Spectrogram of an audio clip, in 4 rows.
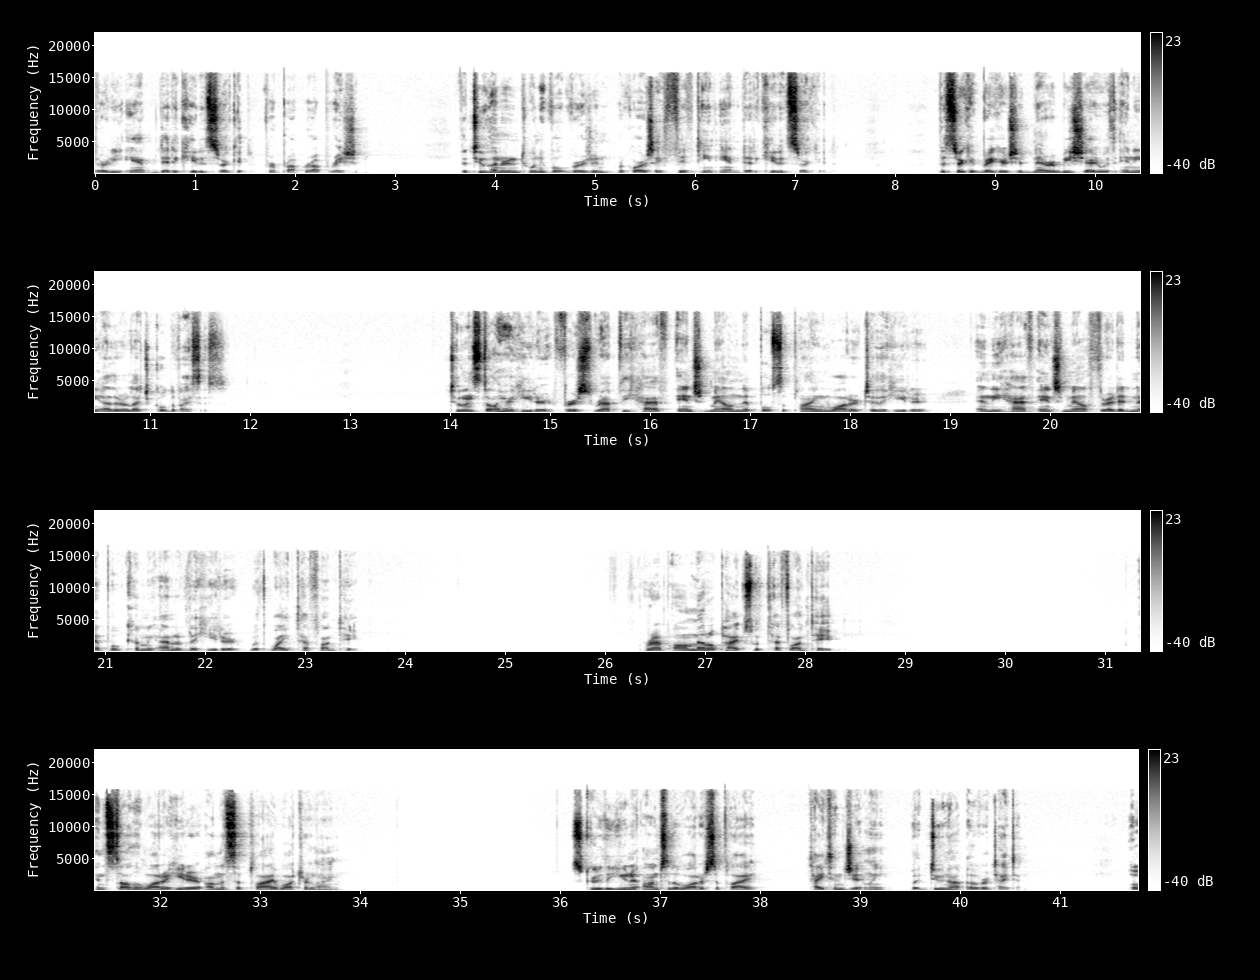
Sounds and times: Speech: 0:00.0 - 0:02.8, 0:03.6 - 0:07.5, 0:08.4 - 0:11.8, 0:14.0 - 0:23.7, 0:26.3 - 0:28.5, 0:31.3 - 0:33.9, 0:36.1 - 0:40.8.

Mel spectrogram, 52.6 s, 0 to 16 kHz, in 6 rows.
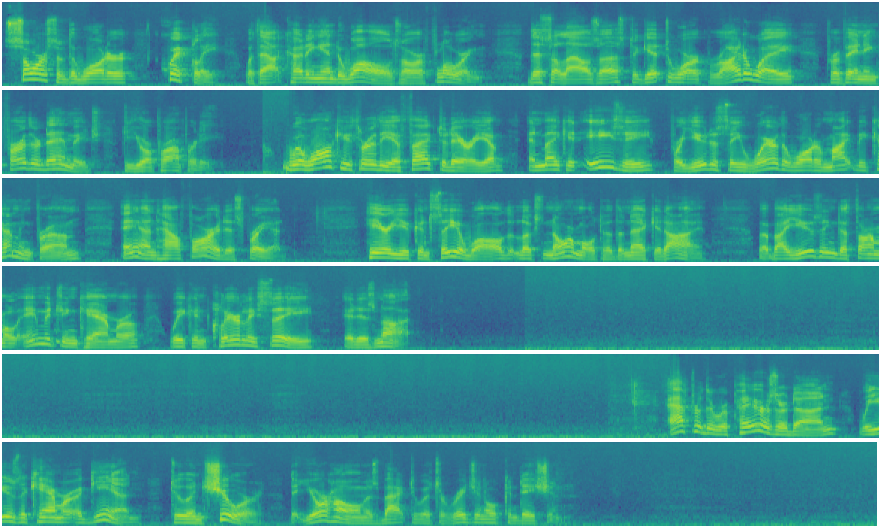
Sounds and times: Speech: 0:00.0 - 0:20.4, 0:21.2 - 0:30.5, 0:41.7 - 0:49.6.

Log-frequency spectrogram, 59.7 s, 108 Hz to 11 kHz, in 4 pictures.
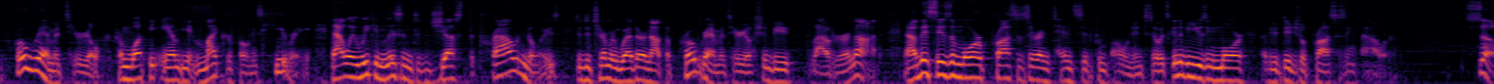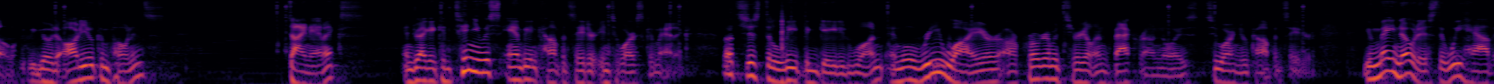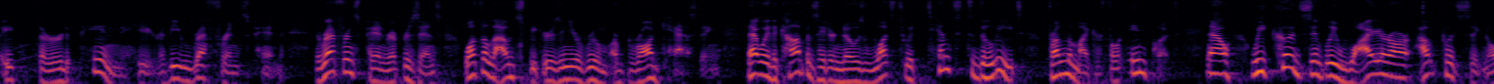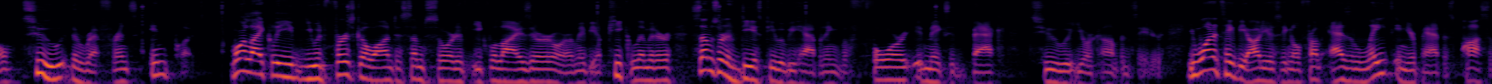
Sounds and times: Speech: 0:00.0 - 0:14.0, 0:14.6 - 0:16.6, 0:17.8 - 0:59.7
Music: 0:00.0 - 0:32.6.

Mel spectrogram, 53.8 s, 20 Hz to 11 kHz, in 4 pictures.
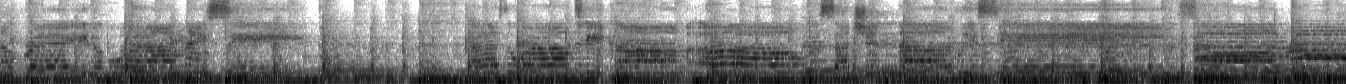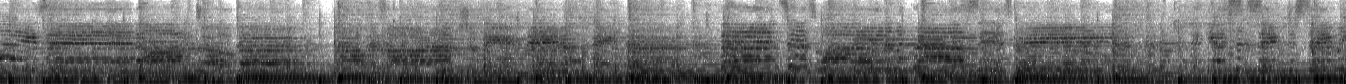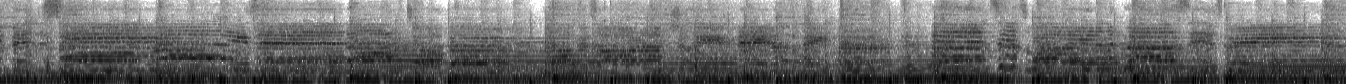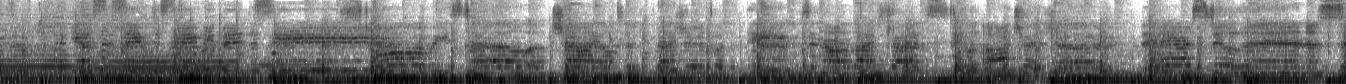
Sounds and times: Jingle (music): 0:00.0 - 0:53.8.

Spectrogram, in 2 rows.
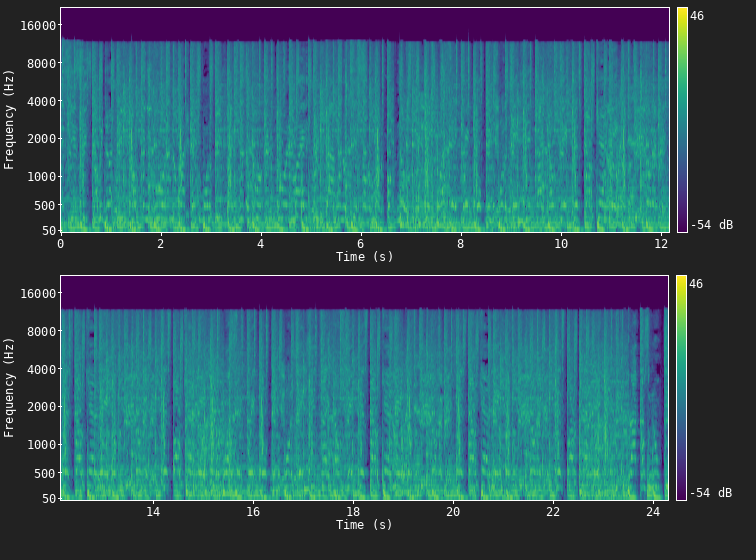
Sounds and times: Afrobeat: 0:00.0 - 0:24.3.

